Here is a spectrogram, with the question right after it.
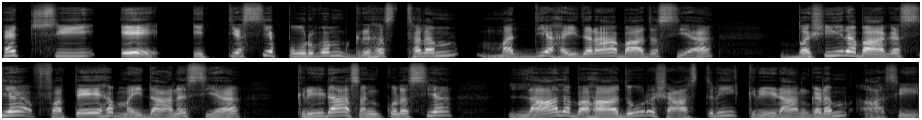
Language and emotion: Sanskrit, neutral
